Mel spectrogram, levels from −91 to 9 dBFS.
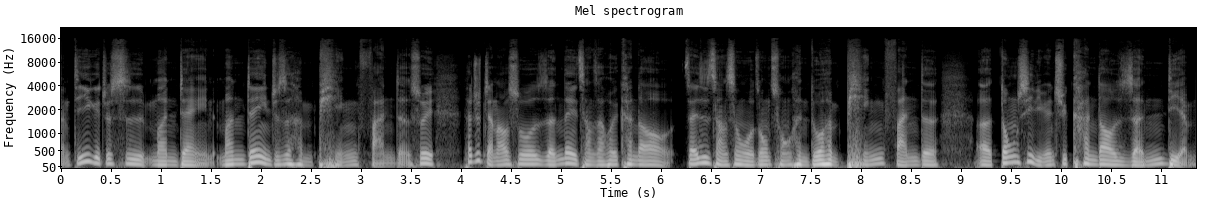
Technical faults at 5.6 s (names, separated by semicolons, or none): none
